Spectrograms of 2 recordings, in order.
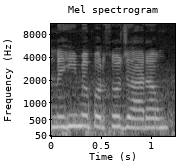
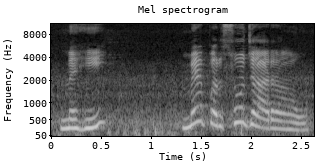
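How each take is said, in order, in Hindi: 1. इसमें पहले शब्द के बाद कोई विराम नहीं है, बात आगे चलती रहती है। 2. पहले शब्द के बाद थोड़ा सा विराम है। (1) "अगर कोमा ना लगा होता तो वो सेंटेंस बनता" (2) "अगर हम थोड़ा यहाँ विराम देंगे, अल्प विराम देंगे"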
